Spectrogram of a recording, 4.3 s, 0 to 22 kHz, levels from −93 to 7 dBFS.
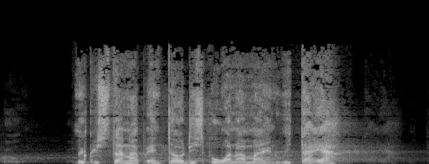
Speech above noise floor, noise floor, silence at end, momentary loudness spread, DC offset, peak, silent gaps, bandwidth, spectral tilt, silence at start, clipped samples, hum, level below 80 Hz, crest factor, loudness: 35 dB; -60 dBFS; 0.7 s; 10 LU; under 0.1%; -2 dBFS; none; 16.5 kHz; -2 dB/octave; 0.05 s; under 0.1%; none; -72 dBFS; 24 dB; -23 LUFS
